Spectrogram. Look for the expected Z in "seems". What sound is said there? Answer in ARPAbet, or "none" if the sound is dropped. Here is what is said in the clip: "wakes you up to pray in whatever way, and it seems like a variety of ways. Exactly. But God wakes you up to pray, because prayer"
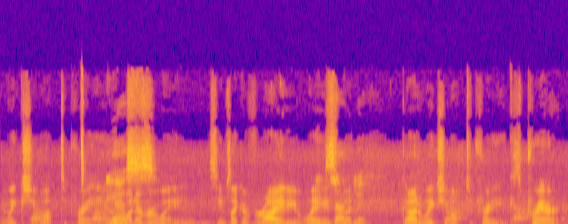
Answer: Z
